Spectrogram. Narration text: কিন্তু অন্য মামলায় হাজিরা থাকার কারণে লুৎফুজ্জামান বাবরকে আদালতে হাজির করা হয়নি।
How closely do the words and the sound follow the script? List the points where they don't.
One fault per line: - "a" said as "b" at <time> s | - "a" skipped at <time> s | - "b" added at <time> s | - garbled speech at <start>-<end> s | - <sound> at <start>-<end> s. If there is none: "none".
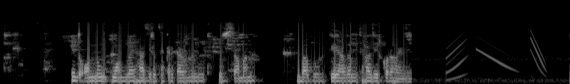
- chirp at 4.5-5.5 s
